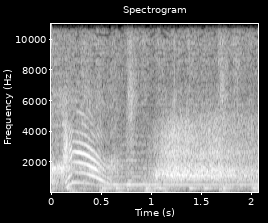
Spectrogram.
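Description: A movie monster's shrill screech, rising then falling over about half a second, over film music with a steady beat. A hiss comes in about a second in.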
